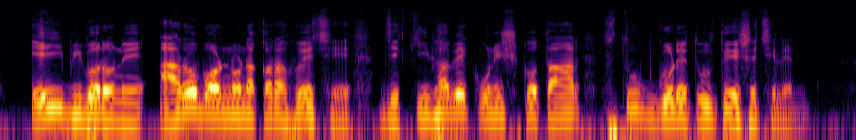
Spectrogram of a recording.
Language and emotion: Bengali, neutral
